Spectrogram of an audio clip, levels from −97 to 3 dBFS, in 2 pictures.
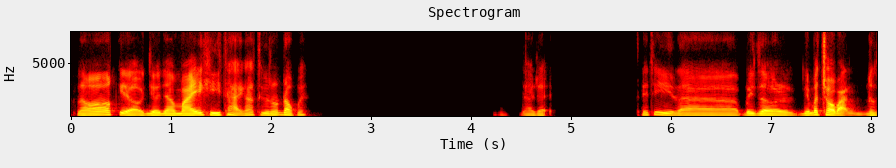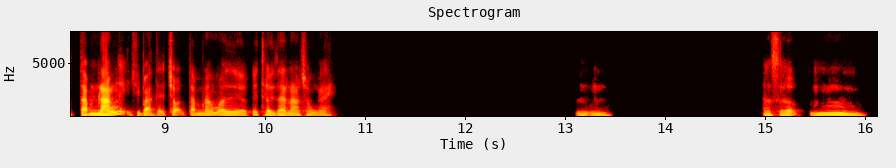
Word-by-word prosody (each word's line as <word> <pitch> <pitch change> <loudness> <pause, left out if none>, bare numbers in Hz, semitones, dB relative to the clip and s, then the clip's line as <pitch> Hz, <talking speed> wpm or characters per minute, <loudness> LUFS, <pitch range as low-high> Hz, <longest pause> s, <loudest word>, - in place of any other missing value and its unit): Nó, 155 +6 +2
kiểu, 110 -10 +3
nhiều 130 +2 +2
nhà 130 0 +2
máy 135 +5 +6
khí 160 -2 +4
thải 185 +2 -1
các 160 +4 -3
thứ 160 -2 -2
nó 160 +1 0
độc 170 -4 +1
ấy. 165 - -6 2.2
Đấy, 105 +1 -9
đấy. 120 +1 -6 1.0
Thế 160 - -4
thì 170 -6 -1
là 120 -2 -3
bây 155 - +2
giờ 135 -4 +4 0.2
nếu 145 +4 +1
mà 180 - +5
cho 165 -4 +6
bạn 115 -6 +1
được 125 -2 -4
tắm 130 +2 +2
lắng 130 +6 +7
ấy, 230 - -4
thì - - -7
bạn 135 -1 -1
sẽ 155 - -6
chọn - - -6
tắm 120 +2 -5
nắng 145 +5 -3
vào 155 -2 -1
giờ 140 -3 -2
cái 140 - -5
thời 140 - -3
gian 145 0 -1
nào 120 -1 -2
trong 125 -1 -8
ngày? 110 +1 -10 2.4
Ừm, 135 -2 -6
ừm. 125 -2 -7 1.5
Sáng 130 - -5
sớm, 130 +3 -4
ừm. 140 -4 -2
135 Hz, 170 wpm, -28 LUFS, 125-155 Hz, 2.4 s, lắng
